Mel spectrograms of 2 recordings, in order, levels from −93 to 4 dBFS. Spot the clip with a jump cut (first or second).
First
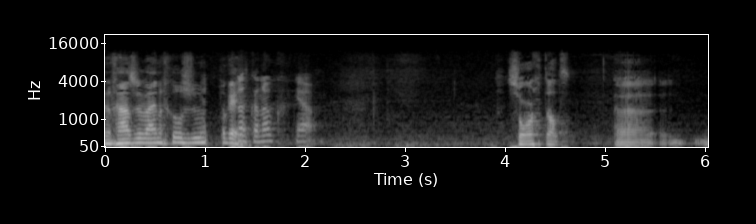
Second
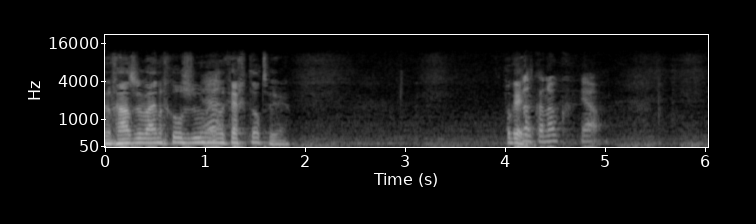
first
